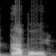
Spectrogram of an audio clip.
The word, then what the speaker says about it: devil: The rule is sometimes applied to devil and evil, but it is better to suppress the vowel and say devil, evil.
